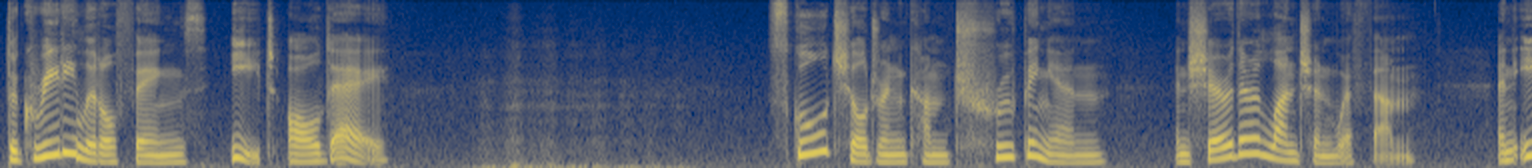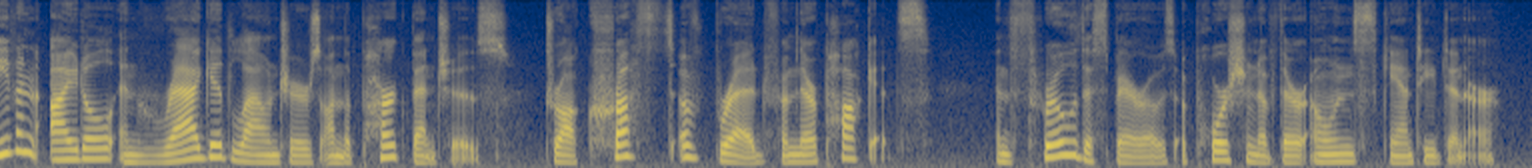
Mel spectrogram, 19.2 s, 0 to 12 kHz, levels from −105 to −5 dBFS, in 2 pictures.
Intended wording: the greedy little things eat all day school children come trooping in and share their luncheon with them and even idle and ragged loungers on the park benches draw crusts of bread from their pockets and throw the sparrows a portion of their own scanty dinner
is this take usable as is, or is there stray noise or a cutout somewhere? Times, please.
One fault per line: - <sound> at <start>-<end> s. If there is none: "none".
- breath at 2.9-4.4 s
